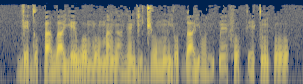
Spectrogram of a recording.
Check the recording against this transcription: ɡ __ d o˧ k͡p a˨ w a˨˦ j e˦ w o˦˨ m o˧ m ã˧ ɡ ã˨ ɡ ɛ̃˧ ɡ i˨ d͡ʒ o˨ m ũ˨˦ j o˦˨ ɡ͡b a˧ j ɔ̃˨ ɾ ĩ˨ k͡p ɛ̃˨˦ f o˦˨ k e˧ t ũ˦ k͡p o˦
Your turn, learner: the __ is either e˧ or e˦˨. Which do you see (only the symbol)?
e˧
